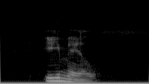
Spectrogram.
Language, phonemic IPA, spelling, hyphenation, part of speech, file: Dutch, /ˈimeːl/, e-mail, e-mail, noun / verb, Nl-e-mail.ogg
- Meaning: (noun) e-mail; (verb) inflection of e-mailen: 1. first-person singular present indicative 2. second-person singular present indicative 3. imperative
